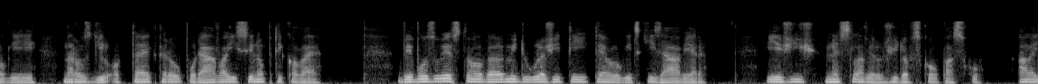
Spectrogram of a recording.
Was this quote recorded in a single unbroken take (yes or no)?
yes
